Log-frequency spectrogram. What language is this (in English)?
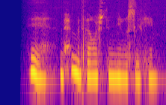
Kabyle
